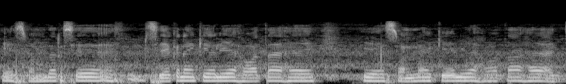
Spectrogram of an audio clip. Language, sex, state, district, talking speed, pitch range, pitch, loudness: Hindi, male, Maharashtra, Solapur, 160 wpm, 155-170 Hz, 165 Hz, -14 LUFS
